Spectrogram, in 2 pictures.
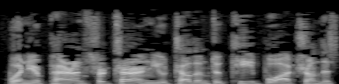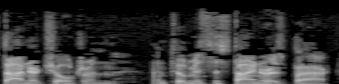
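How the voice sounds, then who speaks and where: A man voicing a brisk adult policeman who speaks with a Swedish accent, firm and questioning. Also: a little high, very animated, fairly bright tone, slightly rough, no echo, voice pushed up, exaggerated voice. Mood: stern.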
